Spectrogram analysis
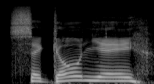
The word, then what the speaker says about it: Sigourney: Her name is pronounced Sigourney with a double E sound, Mike.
